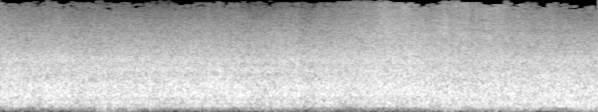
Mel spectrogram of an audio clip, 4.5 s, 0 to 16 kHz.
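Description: Keihan 8000 series train passing through the station at speed without stopping: a loud, steady rush of wheel and rail noise.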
